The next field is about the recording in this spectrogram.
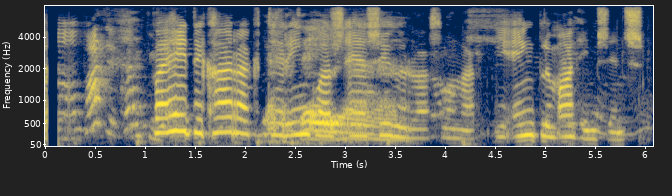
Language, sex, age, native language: Icelandic, male, 18-19, Icelandic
